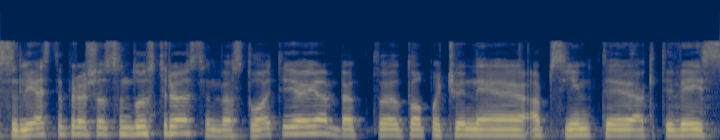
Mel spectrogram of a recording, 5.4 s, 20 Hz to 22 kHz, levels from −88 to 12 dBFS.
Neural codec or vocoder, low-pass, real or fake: codec, 16 kHz, 4 kbps, X-Codec, HuBERT features, trained on balanced general audio; 7.2 kHz; fake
